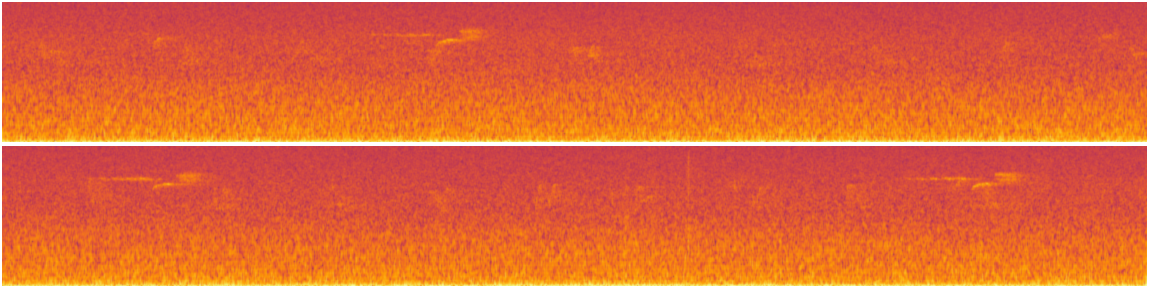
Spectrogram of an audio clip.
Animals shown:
Black-throated Green Warbler (Setophaga virens), Red-eyed Vireo (Vireo olivaceus)

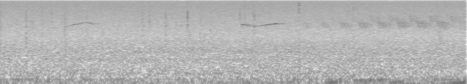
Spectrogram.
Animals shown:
Eastern Wood-Pewee (Contopus virens), Ovenbird (Seiurus aurocapilla)

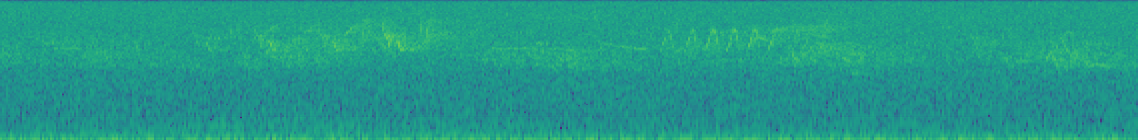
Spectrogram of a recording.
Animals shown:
Black-throated Blue Warbler (Setophaga caerulescens), Ovenbird (Seiurus aurocapilla), Red-eyed Vireo (Vireo olivaceus)

